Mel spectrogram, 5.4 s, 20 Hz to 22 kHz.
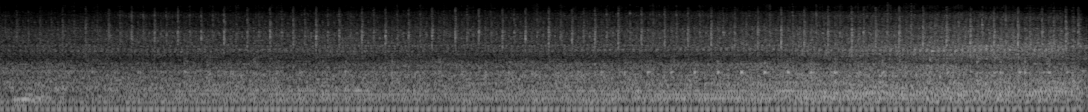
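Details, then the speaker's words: R56 Mini Cooper S, N14 engine, after rebuild with reconditioned head, new valves and stem seals: runs after cranking, lumpy uneven idle with stumbles and tapping, no fault codes; later found the camshafts were timed wrong. "It just needs cranking. It runs. It runs. Not very well, but it runs."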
